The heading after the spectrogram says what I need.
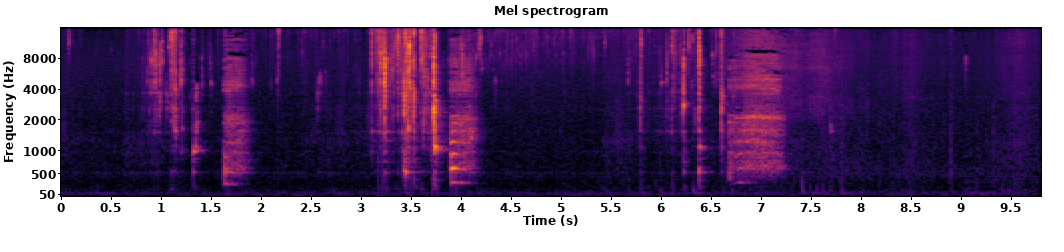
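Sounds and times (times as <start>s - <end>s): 
urinating into a toilet: 0.7s - 7.1s.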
